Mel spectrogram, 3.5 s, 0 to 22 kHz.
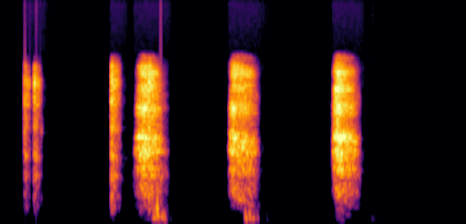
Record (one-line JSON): {"exhalation_length": "3.5 s", "exhalation_amplitude": 3429, "exhalation_signal_mean_std_ratio": 0.35, "survey_phase": "alpha (2021-03-01 to 2021-08-12)", "age": "45-64", "gender": "Female", "wearing_mask": "No", "symptom_fatigue": true, "symptom_change_to_sense_of_smell_or_taste": true, "symptom_onset": "6 days", "smoker_status": "Never smoked", "respiratory_condition_asthma": false, "respiratory_condition_other": false, "recruitment_source": "Test and Trace", "submission_delay": "2 days", "covid_test_result": "Positive", "covid_test_method": "ePCR"}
